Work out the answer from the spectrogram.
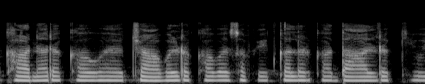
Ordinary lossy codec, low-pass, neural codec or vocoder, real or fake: none; 7.2 kHz; none; real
